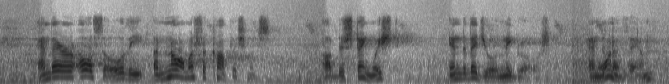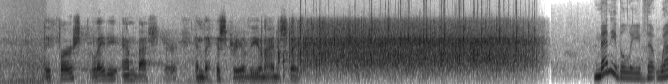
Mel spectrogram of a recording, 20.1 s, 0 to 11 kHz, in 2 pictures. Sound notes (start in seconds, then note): 13.8 applause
